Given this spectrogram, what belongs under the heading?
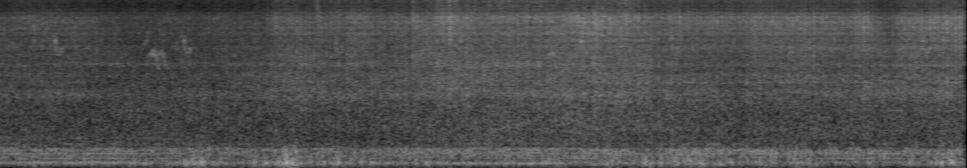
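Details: Efco LR lawn mower after front axle repair, moving back and forth: steady low single-cylinder drone with even firing and no knocks or misses; running normally.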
